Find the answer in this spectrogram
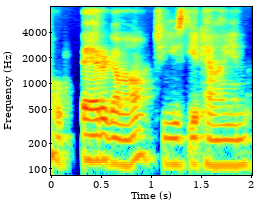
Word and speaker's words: Bergamo: you see on your screen, which is called Bergamo, or Bergamo, to use the Italian pronunciation.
